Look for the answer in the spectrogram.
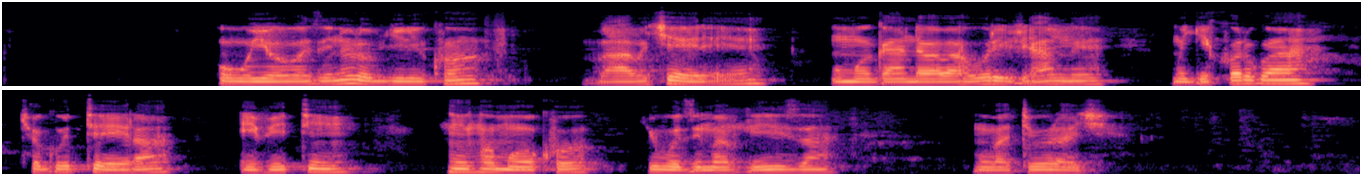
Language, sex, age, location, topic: Kinyarwanda, male, 18-24, Kigali, health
